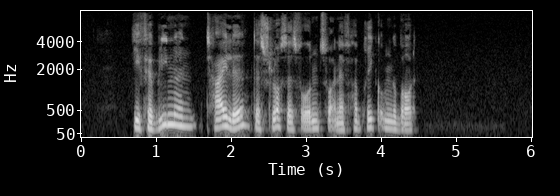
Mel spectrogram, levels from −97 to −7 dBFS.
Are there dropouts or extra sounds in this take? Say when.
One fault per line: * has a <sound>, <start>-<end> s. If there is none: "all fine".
all fine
